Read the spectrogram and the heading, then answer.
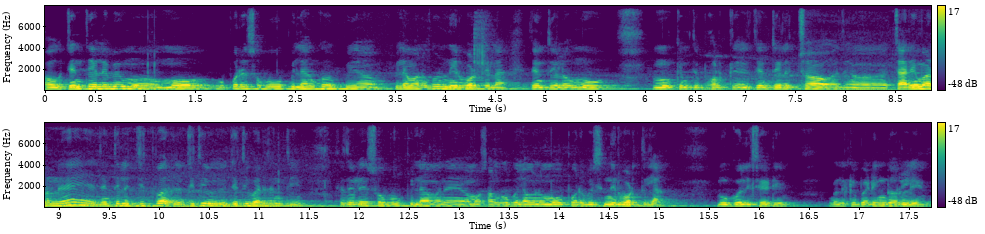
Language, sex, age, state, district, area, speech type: Odia, male, 30-45, Odisha, Malkangiri, urban, spontaneous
